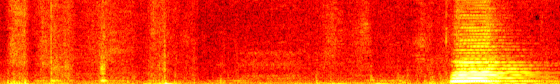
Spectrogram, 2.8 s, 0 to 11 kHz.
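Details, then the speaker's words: 2002 Suburban horn, dead until the horn contact was pushed in and held tight by hand: click, then a loud steady two-tone honk; horn works while held, so that connection is the fault. "I shoved the thing in there I'm just holding it with my hand real tight and now the horn does work"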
